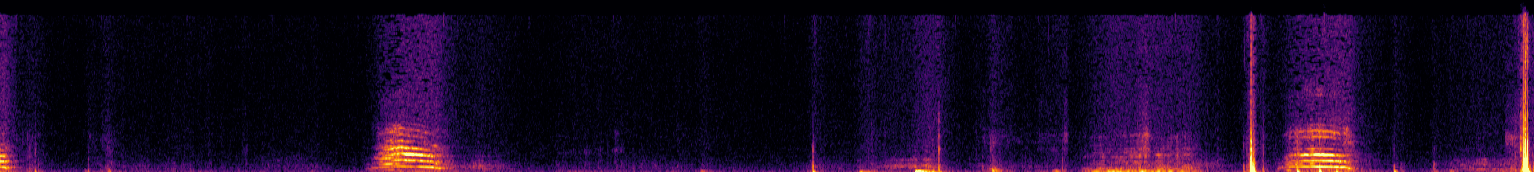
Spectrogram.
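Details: A senior cat singing and snoring indoors: two drawn-out, wavering meows, the first early and the second near the end, with scattered soft thumps and low snore-like rumbles between them.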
